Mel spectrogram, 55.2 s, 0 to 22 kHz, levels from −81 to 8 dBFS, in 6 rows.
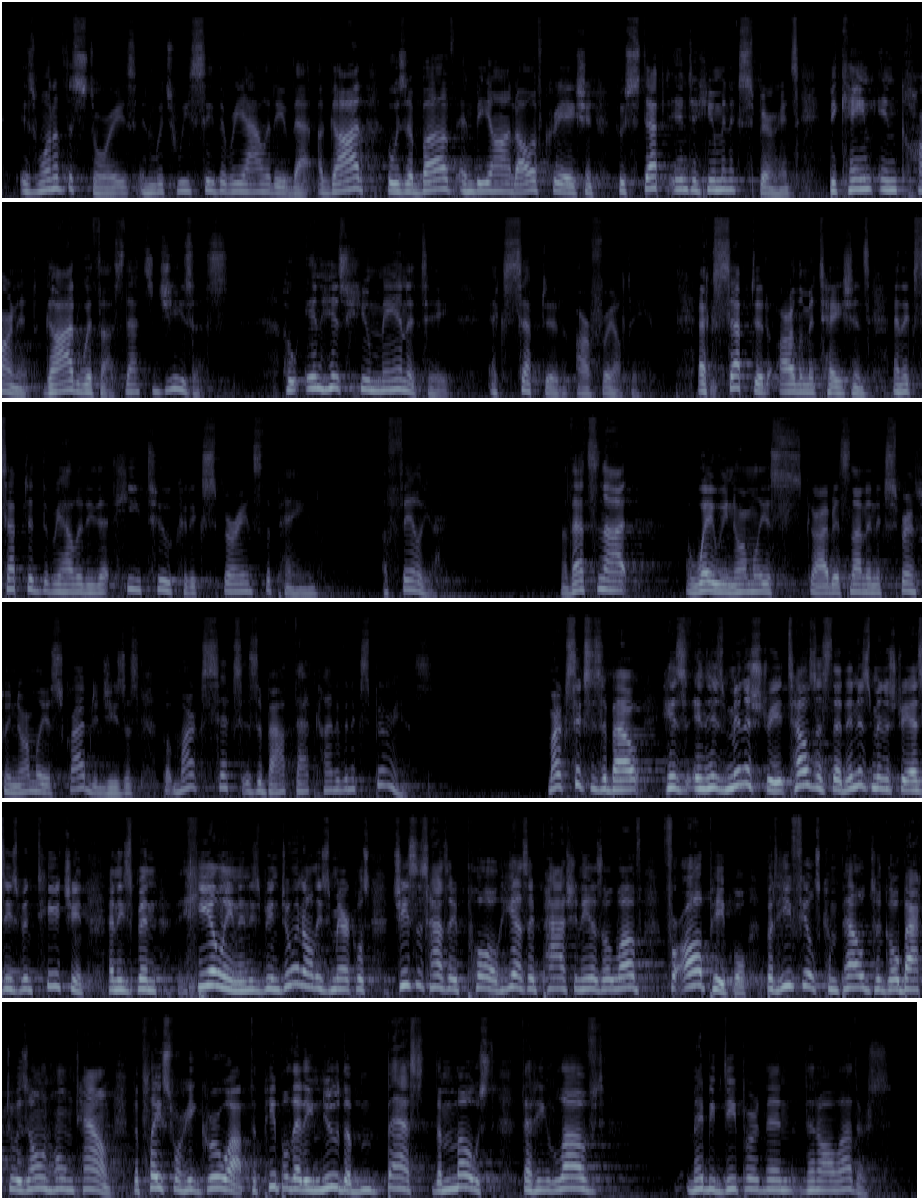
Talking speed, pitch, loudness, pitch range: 180 wpm, 185 Hz, -36 LUFS, 145-210 Hz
